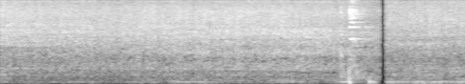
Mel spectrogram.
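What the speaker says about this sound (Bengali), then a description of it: "এগুলোকে আর একটু ভেজে আমি জল দিয়ে দেবো" Spices fry in oil in a pan for a thin singi fish curry, a loud, steady sizzling hiss running throughout, broken near the end by a brief clatter and a sharp momentary cut.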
